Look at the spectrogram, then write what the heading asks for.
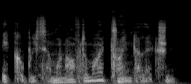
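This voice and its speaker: A man voicing a protective, sleepy father in an audiobook, in a low-key murmur. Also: very animated, quick pace, fairly bright tone, breathy edge, no echo, full character voice. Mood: alert, wary.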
